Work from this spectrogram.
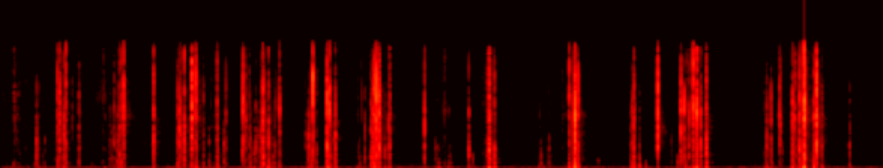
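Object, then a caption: Enamel pin on a cardboard backing card. A small, flat printed cardboard backing card holding an enamel pin is handled close to the mic, scratched and tapped with short fingernails. A quick, irregular run of dry, bright clicks and scratchy rasps sounds out, each dying away almost instantly over a faint low rumble.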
